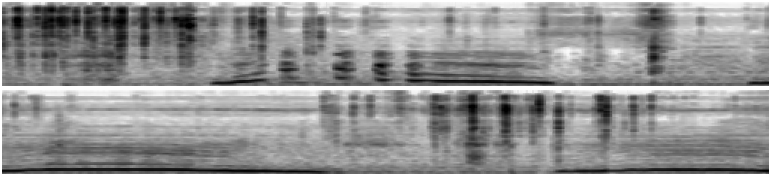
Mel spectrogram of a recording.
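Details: House cat that stole food meant for an automatic feeder, growling loudly like a motorbike: long, drawn-out tonal moans that rise and fall, three main ones with shorter rumbles between, over household noise.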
